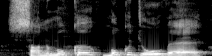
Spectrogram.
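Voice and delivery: ਜੋ ਵੈ spoken slowly with a clear ਐ on ਵੈ; slow careful pronunciation. Shown as a demonstration. Teacher models ਜੋ ਵੈ for learners, slow and careful. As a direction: draw out ਜੋ ਵੈ deliberately. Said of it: "ਜੋ ਵੈ ਵਾਵੇ ਅੱਖਰ ਤੇ ਦੁਲਾਵਾਂ ਦਾ ਪਾਠ ਹੈ".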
